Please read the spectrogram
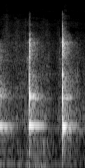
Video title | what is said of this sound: RACCOON MOUNTAIN CRYSTAL PALACE WALKING TOUR - CHATTANOOGA, TN | did you hear it sounds Hollow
